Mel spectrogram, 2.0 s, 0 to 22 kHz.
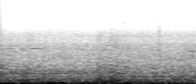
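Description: Steady, loud low rumble of a 117 series local train on the Kosei Line, running from Kyoto toward Ono, heard from inside the carriage, with continuous wheel and motor drone and no distinct breaks throughout.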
